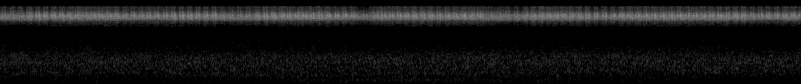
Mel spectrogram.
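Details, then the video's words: Chorus of male crickets chirping by wing stridulation: a steady, piercing high trill, evenly loud throughout, with a faint low hiss beneath and nothing else audible. "cricket sound"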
